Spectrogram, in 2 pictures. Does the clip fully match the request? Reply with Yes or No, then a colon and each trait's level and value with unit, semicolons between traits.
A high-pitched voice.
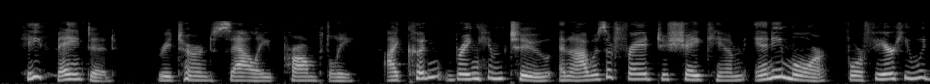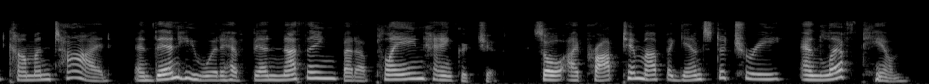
Yes: high, 210 Hz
